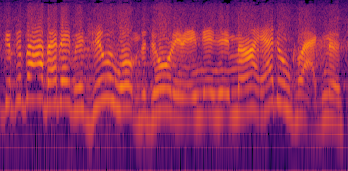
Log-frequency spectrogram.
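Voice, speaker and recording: Stammering, high-voiced gormless young man. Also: expressive, fast, pushed and bright, heavily acted. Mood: flustered. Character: flustered, gormless, accident-prone young man. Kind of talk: 1970 British radio sitcom acting. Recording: muffled, noisy old radio recording.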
